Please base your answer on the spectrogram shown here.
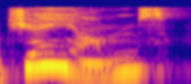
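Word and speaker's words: jambs: these are called jams you just don't really pronounce the b but jams later these will be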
